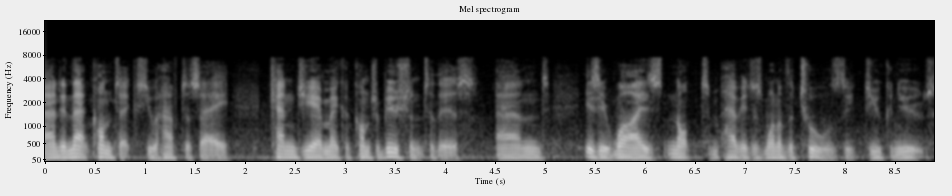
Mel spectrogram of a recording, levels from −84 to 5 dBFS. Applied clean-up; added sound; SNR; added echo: none; none; none; none.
